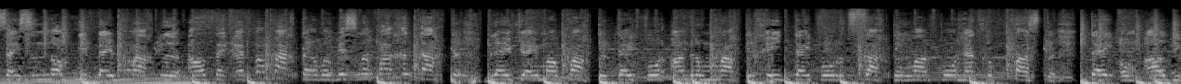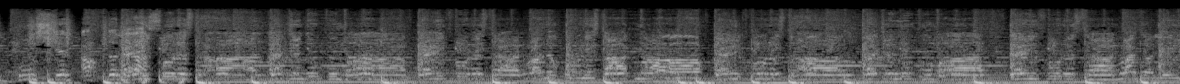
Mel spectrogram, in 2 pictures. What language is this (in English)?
Dutch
